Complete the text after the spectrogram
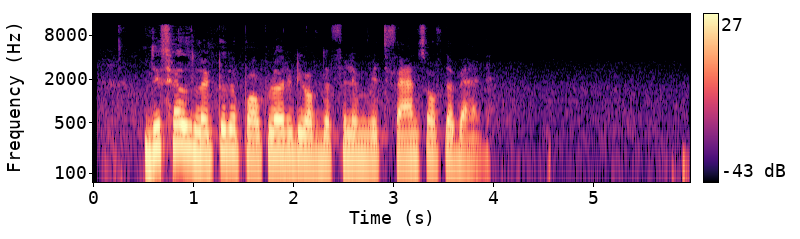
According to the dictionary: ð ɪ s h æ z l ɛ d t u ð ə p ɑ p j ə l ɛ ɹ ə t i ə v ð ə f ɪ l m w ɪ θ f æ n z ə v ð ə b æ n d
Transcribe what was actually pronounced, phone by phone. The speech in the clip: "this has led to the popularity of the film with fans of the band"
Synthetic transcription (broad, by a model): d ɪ s h æ z l ɛ d t u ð ə p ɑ p j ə l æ ɹ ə t i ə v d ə f ɪ l m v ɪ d f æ n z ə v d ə b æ d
